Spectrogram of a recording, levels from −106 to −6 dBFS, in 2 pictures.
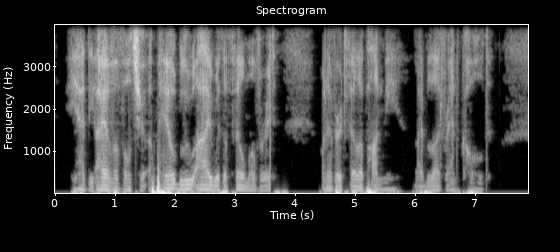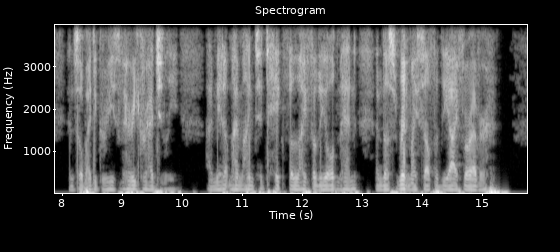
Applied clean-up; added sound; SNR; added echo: none; none; none; none.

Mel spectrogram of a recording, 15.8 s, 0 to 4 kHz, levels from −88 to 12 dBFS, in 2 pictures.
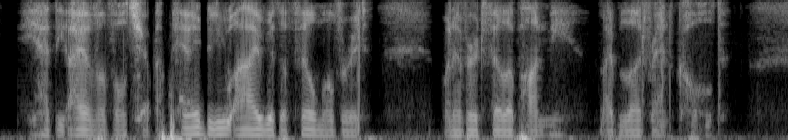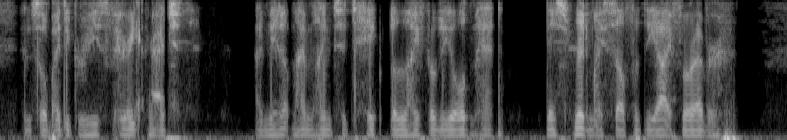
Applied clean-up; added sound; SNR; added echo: neural diffusion model UNIVERSE++.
